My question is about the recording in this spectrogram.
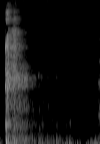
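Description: A man's single sigh, breathed out into a close microphone, fading away within about a second.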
